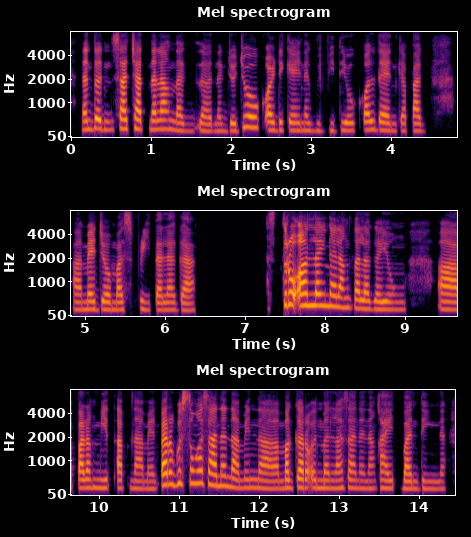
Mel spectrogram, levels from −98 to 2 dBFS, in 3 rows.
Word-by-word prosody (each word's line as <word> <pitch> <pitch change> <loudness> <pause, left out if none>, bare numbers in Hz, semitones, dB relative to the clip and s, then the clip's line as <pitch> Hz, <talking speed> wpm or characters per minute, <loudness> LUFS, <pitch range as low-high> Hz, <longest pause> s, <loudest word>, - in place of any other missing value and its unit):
Nando'n 240 -1 +2
sa 265 -1 +4
chat 255 -1 +2
na 245 0 0
lang 255 -1 0
nag, 205 -3 -8
ah, 200 -2 -5
nagjo-joke 215 +10 -2
or 225 - +4
'di 225 0 -7
kaya 215 -1 -5
nagvi-video 210 0 -9
call 235 +1 -2
din 210 -3 -2
kapag, 205 -1 -5 0.5
ah, 210 - -2
medyo 220 0 -1
mas 210 -1 -4
free 225 -3 -9
talaga. 205 -1 -4 0.9
S - - -16
through 340 0 +8
online 330 0 +8
na 305 - +3
lang 275 -1 0
talaga 230 -3 0
yung, 210 -1 -5 0.4
ah, 215 -2 +3
parang 235 0 +2
meet 230 0 -6
up 225 - +3
namin, 210 -1 -7
pero 325 +1 +8
gusto 360 +2 -1
nga 360 - +2
sana 300 -3 +4
namin 235 -3 -3
na 215 -1 -1
magkaroon 230 +1 0
man 220 0 -5
lang 220 - -4
sana 220 -2 -6
ng 215 +1 -11
kahit 220 -1 -5
bonding 210 -1 -5
na - - -19
220 Hz, 190 wpm, -24 LUFS, 210-245 Hz, 0.9 s, through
